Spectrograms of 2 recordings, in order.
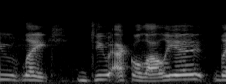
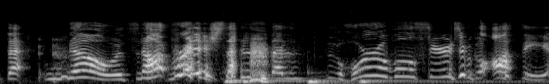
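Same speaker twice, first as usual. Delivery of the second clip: exasperated; 6 semitones higher, 7 dB louder than usual. Real, not acted. Friend's terrible British accent.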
